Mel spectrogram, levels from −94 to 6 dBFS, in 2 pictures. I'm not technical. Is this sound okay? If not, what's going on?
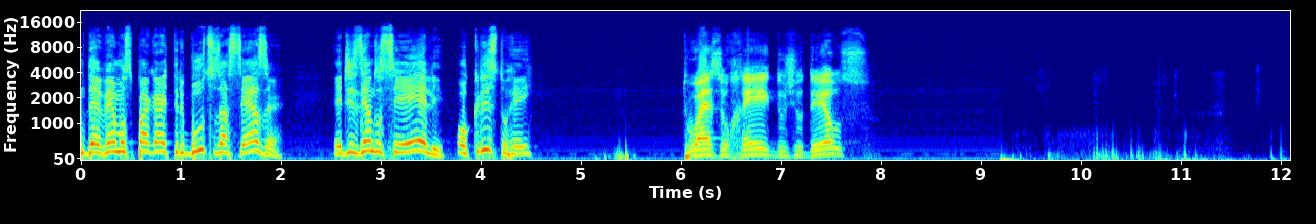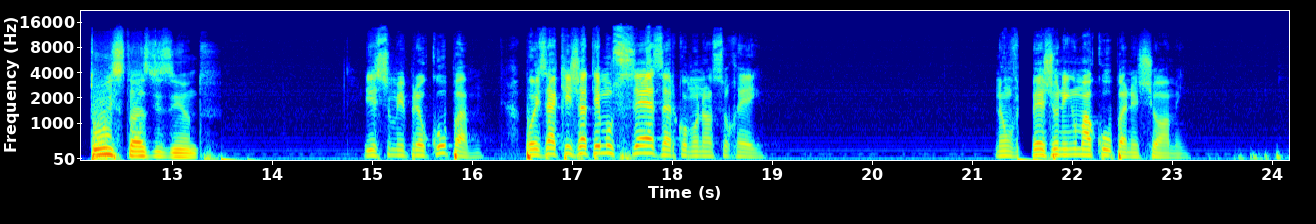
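No. There's a playback stall at about 21.45 seconds. The player most likely ran short of incoming audio, or was briefly held up by other work on the device, so it had nothing to send to the speakers. You hear the sound cut out mid-flow for about 0.15 seconds, a short but clear gap, before it picks up again at 21.61 seconds.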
